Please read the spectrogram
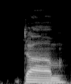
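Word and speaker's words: Domme: Well, Dom A is a female Dom. Dominatrix usually means a pro. But, you know, Dom A, it's actually pronounced Dom the same as a male, but it's D-O-M-M-E.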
